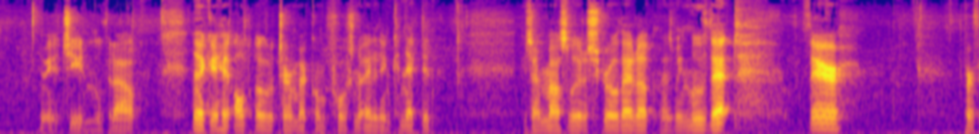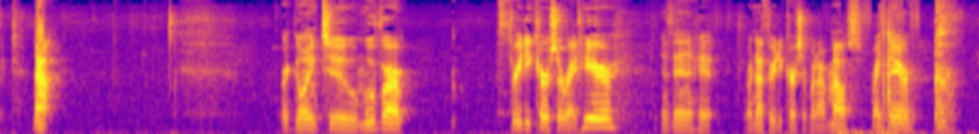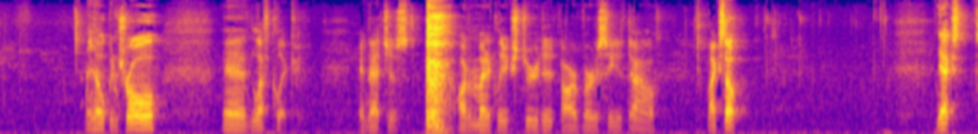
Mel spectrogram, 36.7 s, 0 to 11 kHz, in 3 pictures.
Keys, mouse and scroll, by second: 0.3 g, 3.1 alt+o, 4.2 g, 10.3-12.2 middle drag, 11.8 KP_3, 12.9-13.7 scroll down 1, 13.7-16.7 middle drag, 27.6-29.5 drag, 32.1 r, 34.1-36.5 middle drag.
